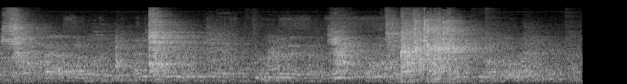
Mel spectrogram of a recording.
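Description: A heavy barbell bench press set in a gym: several sudden loud bursts of effort and equipment noise over a steady room hiss and voices, the loudest a little after the middle. The sound cuts off abruptly near the end.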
